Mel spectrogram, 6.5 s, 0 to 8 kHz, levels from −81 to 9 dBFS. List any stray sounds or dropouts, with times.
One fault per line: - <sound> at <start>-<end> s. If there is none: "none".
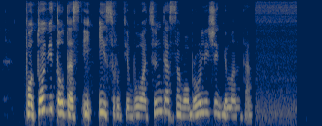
none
